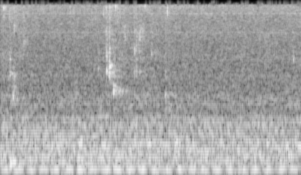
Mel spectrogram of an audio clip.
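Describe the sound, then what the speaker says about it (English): Liquor poured over ice cream in a mug for a Halloween cocktail, a faint, quiet trickling liquid with a few soft splashes under a steady low hum, no talking. "And then you will pour your liquor over it."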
